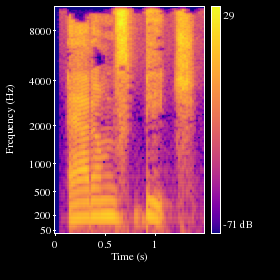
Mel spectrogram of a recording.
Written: adams beach

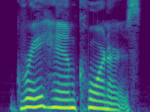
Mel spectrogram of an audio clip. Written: graham corners

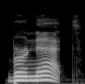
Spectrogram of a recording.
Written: Burnett

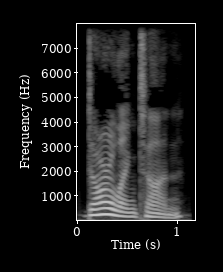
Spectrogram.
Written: darlington

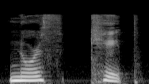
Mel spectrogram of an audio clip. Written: north cape

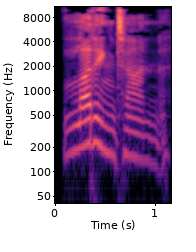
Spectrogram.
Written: ludington

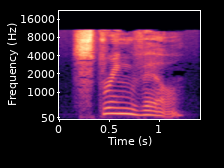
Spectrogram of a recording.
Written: springville

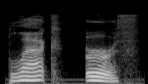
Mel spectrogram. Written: black earth

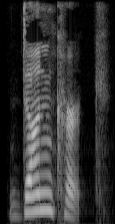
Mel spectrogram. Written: dunkirk

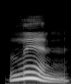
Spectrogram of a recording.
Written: lynn

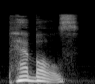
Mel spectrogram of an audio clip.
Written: peebles

